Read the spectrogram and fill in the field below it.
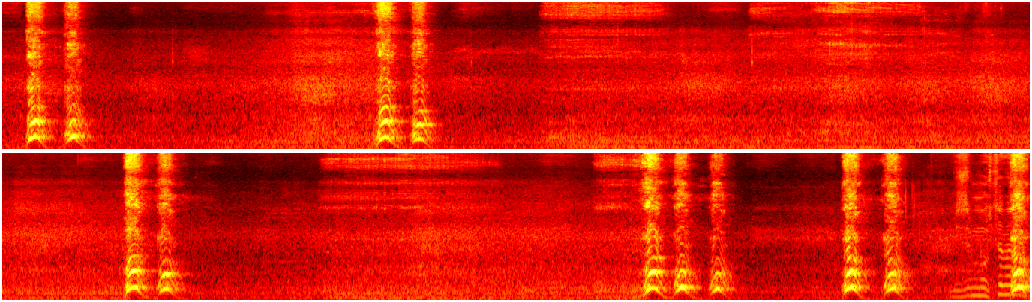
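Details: A Kangal keeps intruders away from its guarded area with deep barks in clusters of two to four, separated by long quiet stretches filled with a low, steady background rumble.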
